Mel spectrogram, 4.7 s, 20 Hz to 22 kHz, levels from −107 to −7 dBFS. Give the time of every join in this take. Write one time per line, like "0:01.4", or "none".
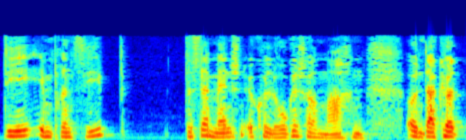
0:02.0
